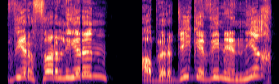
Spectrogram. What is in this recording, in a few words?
dejected tie de; Heavy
